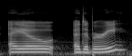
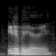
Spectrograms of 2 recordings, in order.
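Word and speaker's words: Edebiri: Uh, overall, what was uh I always say her name wrong and I feel so bad. Ao Adbury. What was it, Dylan? Ediri.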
